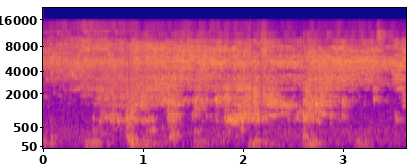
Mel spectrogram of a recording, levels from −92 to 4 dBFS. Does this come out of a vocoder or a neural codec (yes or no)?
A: no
